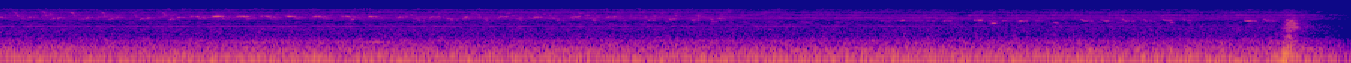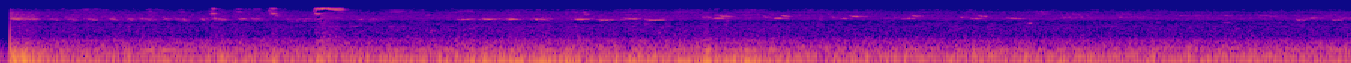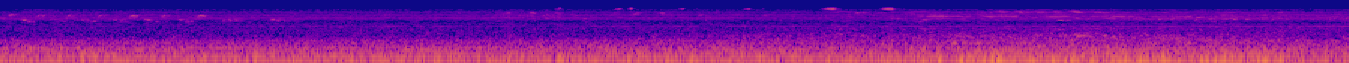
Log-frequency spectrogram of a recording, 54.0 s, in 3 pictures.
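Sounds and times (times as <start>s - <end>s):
faint bird chirps: 0.0s - 17.5s, 18.2s - 40.0s, 41.1s - 54.0s
low outdoor rumble: 0.0s - 54.0s
loud high bird chirp: 18.2s - 22.8s.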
